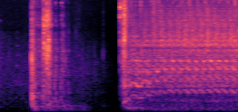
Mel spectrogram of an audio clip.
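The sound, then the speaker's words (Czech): A car engine is cranked but fails to start: a short sputtering try that dies off, then a second, longer attempt with a steady rattling churn. Fairly loud, with no voices. “Ale ne. Auto nejede.”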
